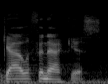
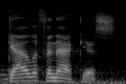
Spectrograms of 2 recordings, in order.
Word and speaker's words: Galifianakis: Galifianakis. Say it again. Galifianakis.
